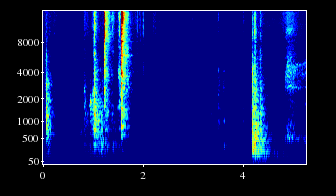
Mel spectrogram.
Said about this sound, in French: des, petits ASMR pour les gens en ce moment, là, c'est des tiroirs qui ouvrent et qui ferment ouais. dans le bureau de Louis-José.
